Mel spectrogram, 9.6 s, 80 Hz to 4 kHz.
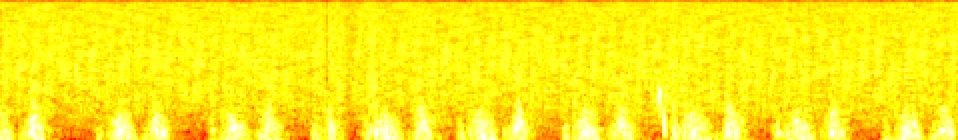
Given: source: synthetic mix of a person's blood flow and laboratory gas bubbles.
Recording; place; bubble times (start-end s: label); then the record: Doppler ultrasound of blood flow; precordium
6.56-6.68 s: bubbles
6.71-6.78 s: bubbles
From the record:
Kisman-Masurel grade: 223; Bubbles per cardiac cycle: several, 3 to 8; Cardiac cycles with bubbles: 10 to 50%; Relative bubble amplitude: loud (0.450 to 0.775); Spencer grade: 2 (many but less than half of the cardiac periods contain bubble signals, singularly or in groups); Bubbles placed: only in the low amplitude regions of the cardiac cycle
